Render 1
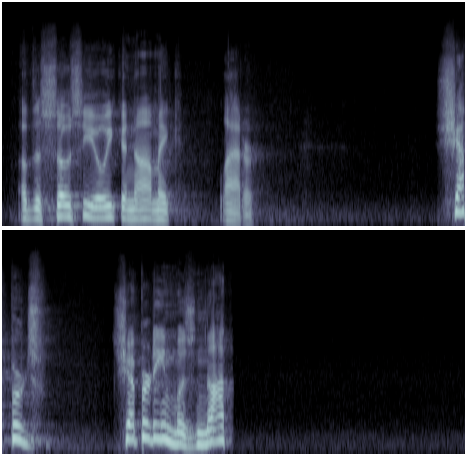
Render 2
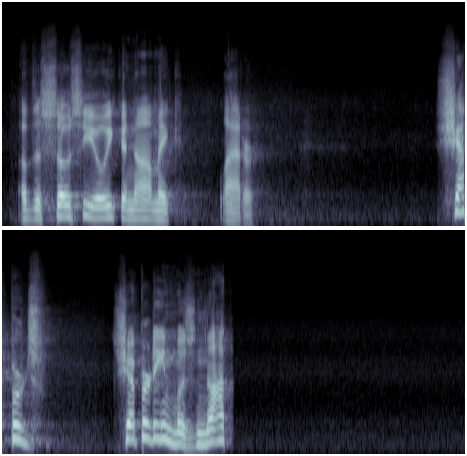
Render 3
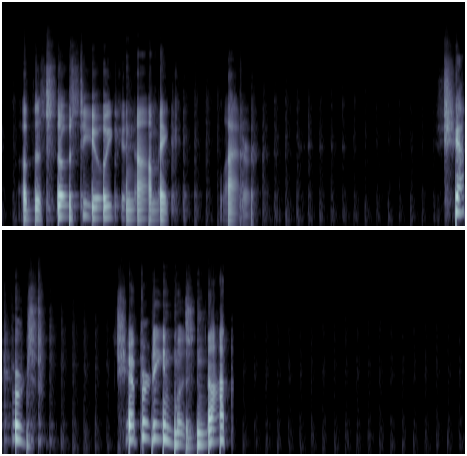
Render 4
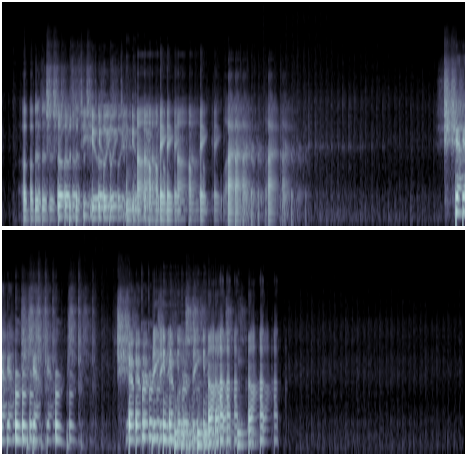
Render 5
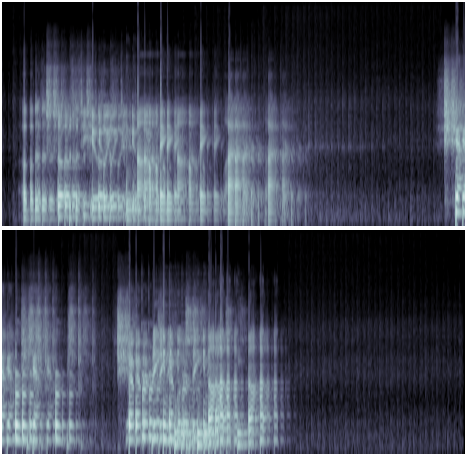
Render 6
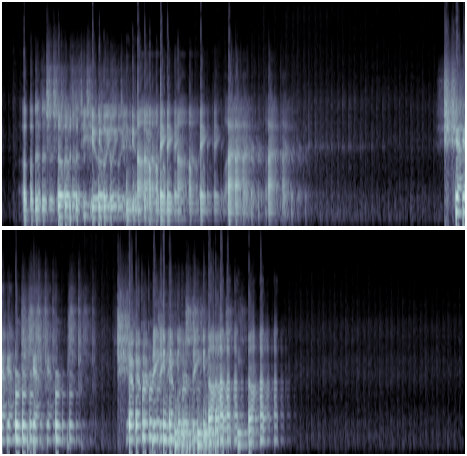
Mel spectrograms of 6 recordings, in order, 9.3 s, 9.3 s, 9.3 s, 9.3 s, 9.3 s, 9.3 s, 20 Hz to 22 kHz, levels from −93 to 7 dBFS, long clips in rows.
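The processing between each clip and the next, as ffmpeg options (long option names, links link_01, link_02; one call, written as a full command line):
ffmpeg -i in.wav -af "equalizer=frequency=500:width_type=o:width=1:gain=9,equalizer=frequency=2000:width_type=o:width=1:gain=9,equalizer=frequency=4000:width_type=o:width=1:gain=9,volume=-2.5dB" out.wav
ffmpeg -i in.wav -af "aeval=exprs='val(0)*pow(10,-30*if(lt(mod(8.8*n/s,1),2*abs(8.8)/1000),1-mod(8.8*n/s,1)/(2*abs(8.8)/1000),(mod(8.8*n/s,1)-2*abs(8.8)/1000)/(1-2*abs(8.8)/1000))/20)':channel_layout=same" out.wav
ffmpeg -i in.wav -af "dynaudnorm=framelen=680:gausssize=5:maxgain=11.5dB,aecho=1:1:68|143|401|540:0.668|0.316|0.473|0.119,acompressor=threshold=-40dB:ratio=1.5,volume=7.5dB" out.wav
ffmpeg -i in.wav -filter_complex "[0:a]asoftclip=type=hard:threshold=-8.5dB,asplit=2[link_01][link_02];[link_02]adelay=65,lowpass=frequency=2000:poles=1,volume=-15dB,asplit=2[link_03][link_04];[link_04]adelay=65,lowpass=frequency=2000:poles=1,volume=0.33,asplit=2[link_05][link_06];[link_06]adelay=65,lowpass=frequency=2000:poles=1,volume=0.33[link_07];[link_01][link_03][link_05][link_07]amix=inputs=4:normalize=0,volume=7dB" out.wav
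ffmpeg -i in.wav -filter_complex "[0:a]aeval=exprs='0.891*(cos(1*acos(clip(val(0)/0.891,-1,1)))-cos(1*PI/2))+0.0316*(cos(8*acos(clip(val(0)/0.891,-1,1)))-cos(8*PI/2))':channel_layout=same,acrossover=split=120|1500[link_01][link_02][link_03];[link_01]acrusher=bits=4:mix=0:aa=0.5[link_04];[link_04][link_02][link_03]amix=inputs=3:normalize=0,volume=-3.5dB" out.wav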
